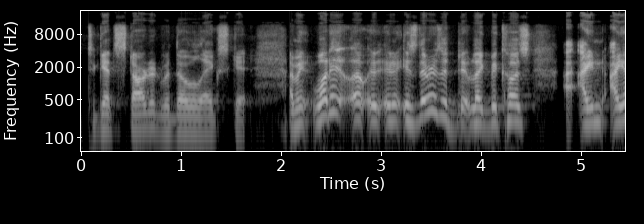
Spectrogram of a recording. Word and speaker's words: HollaEx: Am I pronouncing that correctly? HollaEx.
